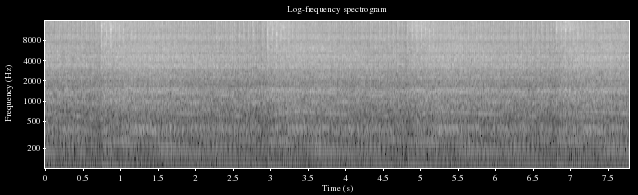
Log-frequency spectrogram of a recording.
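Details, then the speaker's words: Red Roper with a BFM twin-cylinder engine, just started after a new fuel filter, fuel line and pulse line and some carburetor tuning. It runs with a steady chug and a faint periodic swell in the exhaust. It runs properly. "I am very very happy with that you turn the key on won't meter works the lights work I'm very happy with that motor runs good had to do a little tuning on it but that's what happens every time you do it"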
